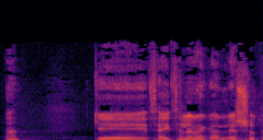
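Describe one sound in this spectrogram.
A man speaks with animation into a handheld microphone over loudspeakers.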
